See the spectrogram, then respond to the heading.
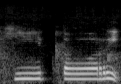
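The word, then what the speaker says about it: ひとり: kalau misalnya night sayangku untuk penyebutan orang di situ ada pengecualian ya untuk satu orang itu Please untuk satu orang itu penyebutannya Hitori Hai yang porno ah nggak satu orang itu Hitori udah Hai Maaf ada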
